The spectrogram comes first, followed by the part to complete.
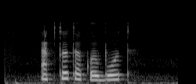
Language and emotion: Russian, neutral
